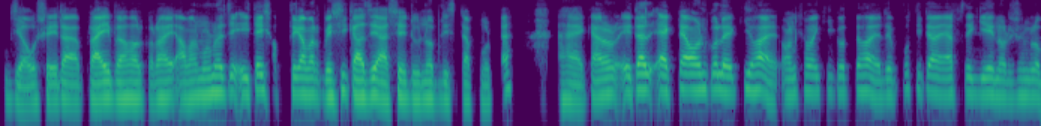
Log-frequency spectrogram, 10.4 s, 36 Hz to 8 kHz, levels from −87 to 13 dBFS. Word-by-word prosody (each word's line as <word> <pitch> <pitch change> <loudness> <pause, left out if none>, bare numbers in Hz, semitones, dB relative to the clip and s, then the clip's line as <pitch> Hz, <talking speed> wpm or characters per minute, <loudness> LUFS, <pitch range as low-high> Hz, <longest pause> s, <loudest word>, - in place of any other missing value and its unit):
জি 115 - -7
অবশ্যই 110 +1 -2
এটা 120 +1 +2 0.2
প্রায়ই 115 +1 +6
ব্যবহার 120 0 +1
করা 120 +2 -2
হয়। 130 - +2
আমার 125 +2 -2
মনে 140 +2 0
হয় 155 -1 0
যে - - 0
এটাই 165 +4 +2
সবথেকে 145 -1 0
আমার 140 -1 0
বেশি 130 +5 0
কাজে 130 +1 +5
আসে 115 - -2
do - - -3
not 120 -2 -2
disturb 115 -1 -6
মোডটা। 105 0 -5 0.6
হ্যাঁ 115 -2 0
কারণ 135 +3 +2 0.2
এটা 160 +3 +3 0.3
একটা 165 +3 +1
on 170 - +2
করলে 170 -2 +2
কি 175 - -6
হয়, 170 - +4
অনেক 140 +1 -5
সময় 155 -1 -3
কি 155 - -17
করতে 150 +1 -7
হয় 160 -5 +1
যে 140 - -4
প্রতিটা 165 -2 -4 0.2
apps 140 - -11
এ - - -1
গিয়ে 140 0 0
notification 130 +1 -7
গুলো 130 -1 -4
135 Hz, 235 wpm, -23 LUFS, 120-155 Hz, 0.6 s, প্রায়ই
